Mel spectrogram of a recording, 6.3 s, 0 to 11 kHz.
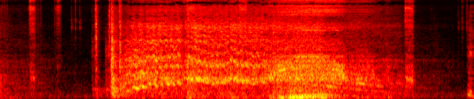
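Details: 1990 Ford F150 351, first start attempt in years: starter spins engine at a steady four-odd beats a second for about four seconds, never fires. Crank no start.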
